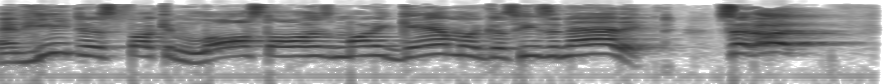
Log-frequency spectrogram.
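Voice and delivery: high, loud mock quarterback call; Peyton Manning. Quarterback exposing an opponent on the field, mock shouted call. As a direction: shout the insult like a snap count. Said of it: "he really was like".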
